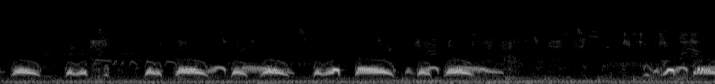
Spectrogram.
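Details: Turtle dove fighting, giving low hoarse coos in quick paired bursts, with short pauses and a longer gap before a final coo; faint chirps from other birds above.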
